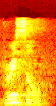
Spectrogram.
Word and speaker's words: Bristol: If she was from the UK, her name would be pronounced Brizzle. Brizzle. In Bristol. What? In Bristol, they call Bristol Brizzle.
